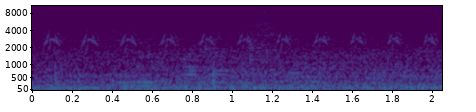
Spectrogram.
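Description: Near silence, with a bird's faint rapid chirping at about five chirps a second.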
